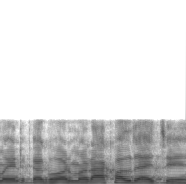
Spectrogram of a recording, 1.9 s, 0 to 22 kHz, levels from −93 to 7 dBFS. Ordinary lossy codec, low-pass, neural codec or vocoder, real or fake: none; none; codec, 16 kHz, 8 kbps, FunCodec, trained on LibriTTS, 25 frames a second; fake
